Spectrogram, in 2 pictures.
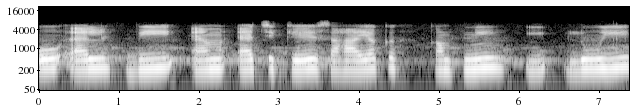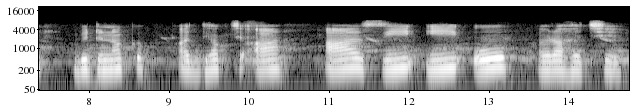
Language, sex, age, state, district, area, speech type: Maithili, female, 30-45, Bihar, Madhubani, rural, read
